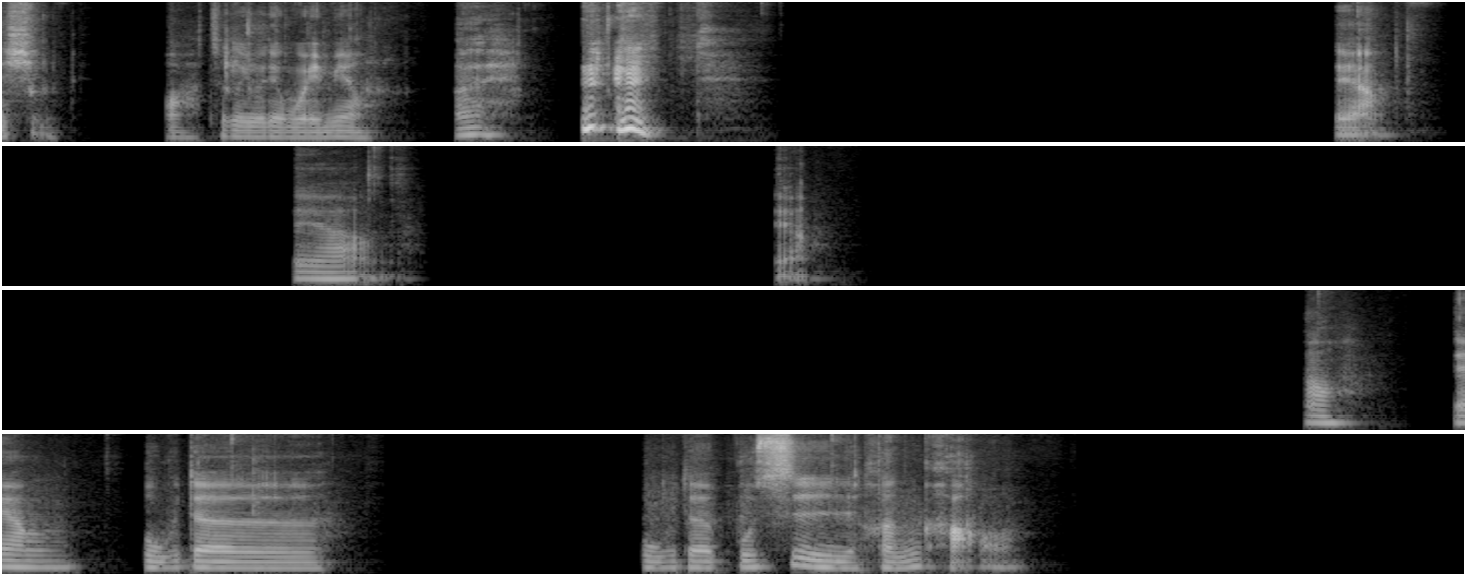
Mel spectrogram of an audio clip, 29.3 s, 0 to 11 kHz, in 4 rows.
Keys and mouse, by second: 0.6 f, 1.1 1, 2.8 k, 6.7-17.5 middle drag, 17.8 Tab, 18.2 middle click, 18.7 Tab, 19.3 1, 20.3 middle click, 21.2 click, 23.0-25.2 alt+middle drag, 26.0 shift+middle click, 26.6 click, 27.2 shift+v, 28.0 click.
